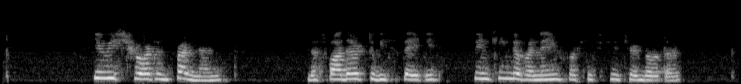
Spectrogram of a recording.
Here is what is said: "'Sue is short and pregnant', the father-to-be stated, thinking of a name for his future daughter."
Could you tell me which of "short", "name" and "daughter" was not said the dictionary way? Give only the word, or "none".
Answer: none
